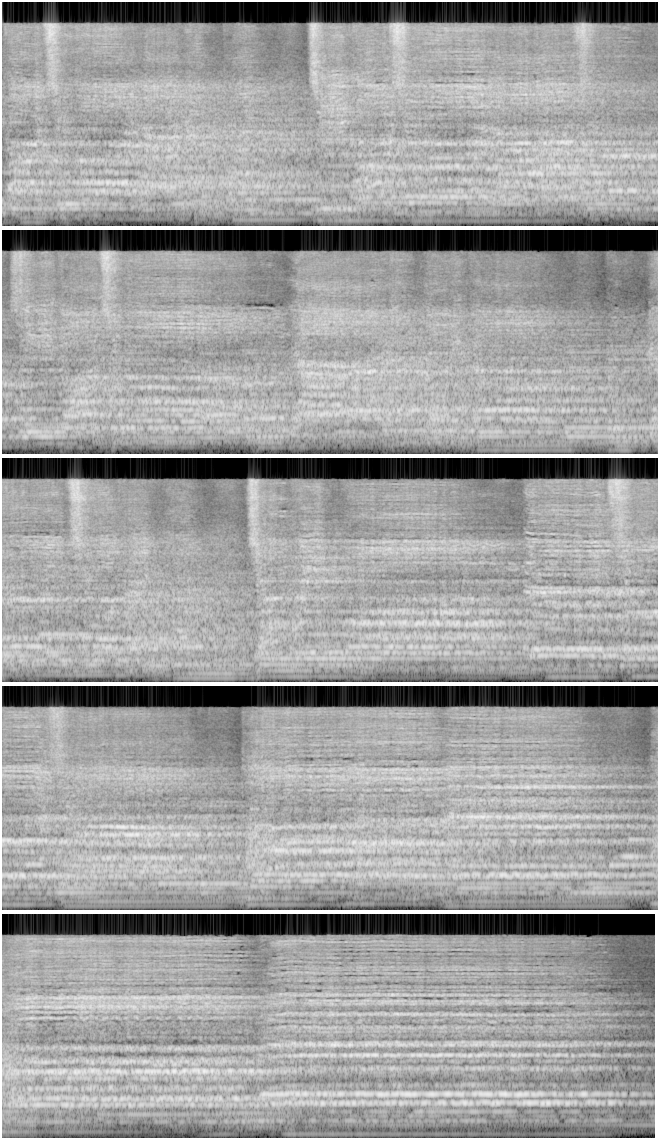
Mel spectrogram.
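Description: Mixed choir of women and men singing a Vietnamese Catholic hymn in parts, a steady unbroken sung passage with sustained low notes beneath.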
